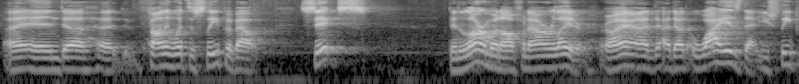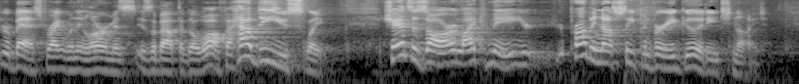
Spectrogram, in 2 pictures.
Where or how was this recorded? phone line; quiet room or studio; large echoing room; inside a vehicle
large echoing room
